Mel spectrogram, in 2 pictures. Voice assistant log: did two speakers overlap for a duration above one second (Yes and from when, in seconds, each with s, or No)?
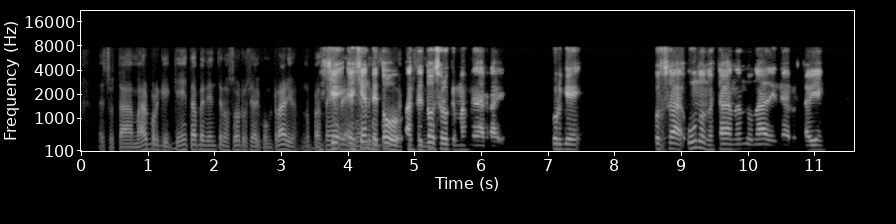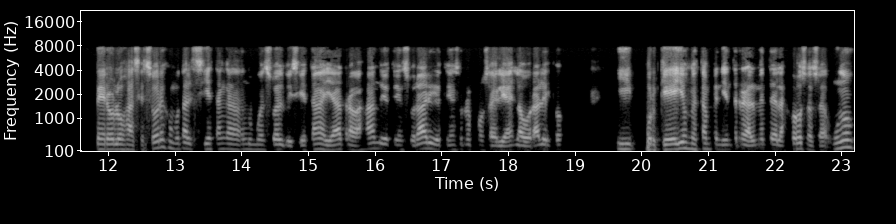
Yes, from 3.6 s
